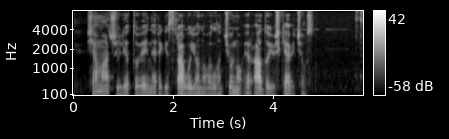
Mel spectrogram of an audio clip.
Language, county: Lithuanian, Marijampolė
